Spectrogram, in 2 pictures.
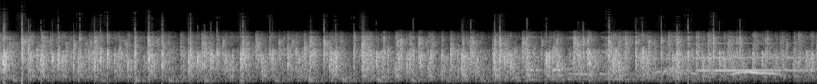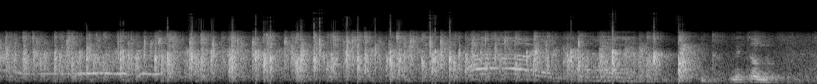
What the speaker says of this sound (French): Nous acclamons les Seigneurs.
